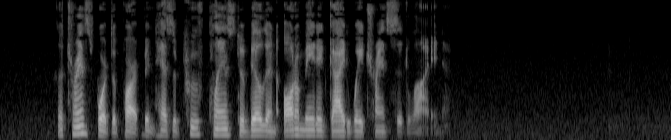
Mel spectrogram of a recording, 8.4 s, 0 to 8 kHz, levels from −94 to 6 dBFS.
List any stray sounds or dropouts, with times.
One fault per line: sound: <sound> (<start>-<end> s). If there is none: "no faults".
no faults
